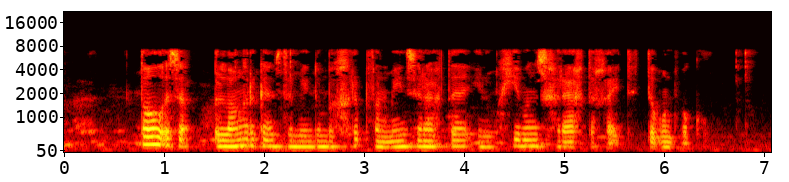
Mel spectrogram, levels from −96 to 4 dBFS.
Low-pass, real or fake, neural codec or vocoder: 7.2 kHz; real; none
